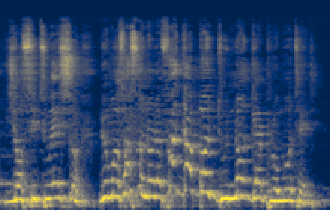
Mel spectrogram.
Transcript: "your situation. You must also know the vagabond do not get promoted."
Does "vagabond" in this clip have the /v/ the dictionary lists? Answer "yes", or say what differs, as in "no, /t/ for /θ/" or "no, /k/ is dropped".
no, /f/ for /v/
